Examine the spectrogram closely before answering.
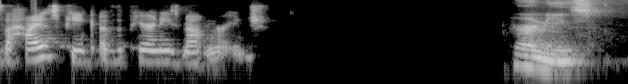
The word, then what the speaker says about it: Pyrenees: 61 your word is pyrenees um may i have all the information so pyrenees that's the only pronunciation noun french geographical name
